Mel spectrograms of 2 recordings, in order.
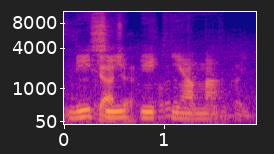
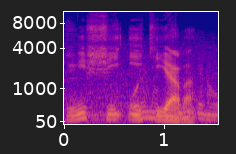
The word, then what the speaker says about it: Nishikiyama: for the most part, when you hit a vowel, like that's the end of the syllable. So it's Nishi-ikiyama. Nishi-ikiyama.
